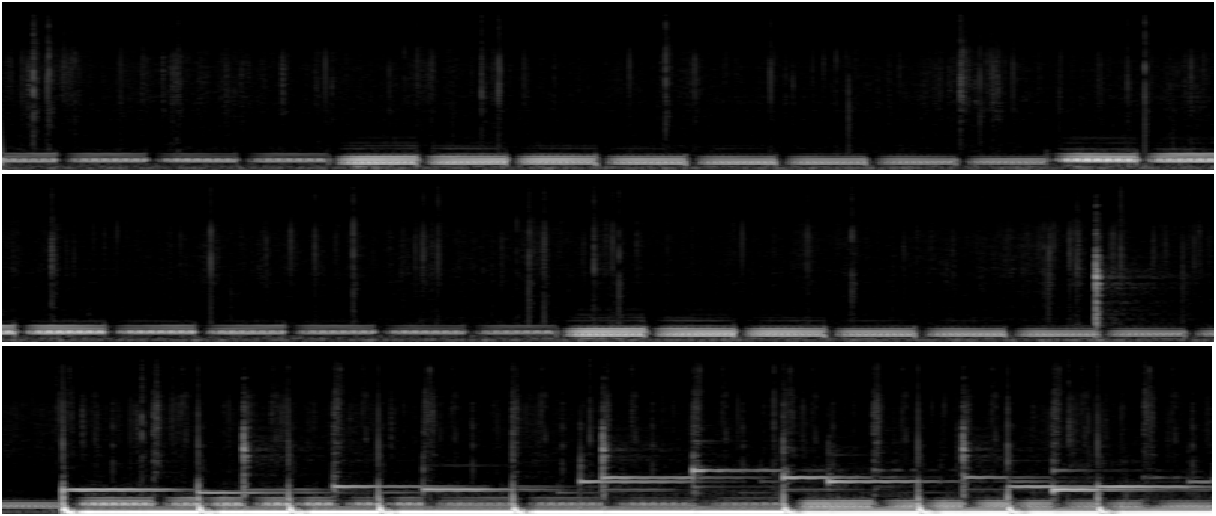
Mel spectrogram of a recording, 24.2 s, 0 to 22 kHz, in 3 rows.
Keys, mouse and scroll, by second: 0.7 click, 2.4 m, 7.7 shift+click, 8.4 m, 9.5 click, 11.1 m, 12.1 click, 13.3 m, 16.0-19.5 middle drag, 20.8 shift+middle click, 21.9 shift+middle click, 22.8 shift+middle click, 23.6 shift+middle click.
